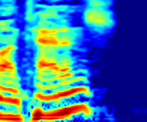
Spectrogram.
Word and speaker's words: Montanans: I guess you call them Montanans. Is that how you say it? Montanans? That's like tannins and tea or something.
